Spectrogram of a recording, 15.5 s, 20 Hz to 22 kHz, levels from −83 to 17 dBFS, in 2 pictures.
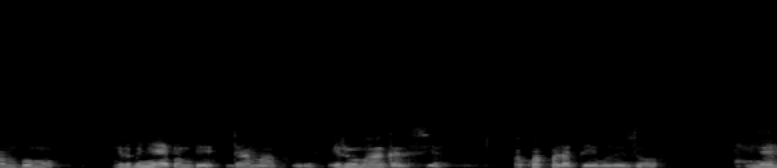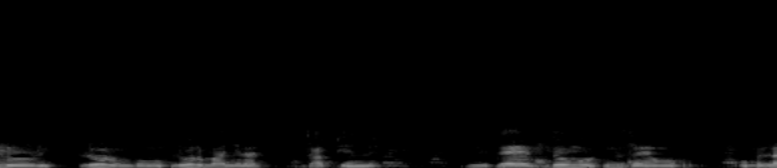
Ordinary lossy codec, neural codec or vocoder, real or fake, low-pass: MP3, 48 kbps; none; real; 5.4 kHz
